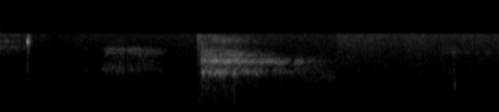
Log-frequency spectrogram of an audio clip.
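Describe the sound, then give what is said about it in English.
Soft, airy breathing: a short intake is followed by a longer, louder deep breath in that gradually fades away. The sounds are faint and there is no talk. “Okay, one more deep breath in.”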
